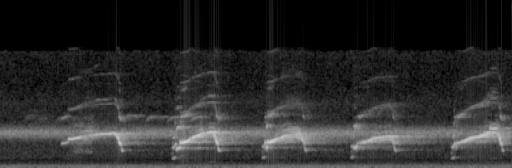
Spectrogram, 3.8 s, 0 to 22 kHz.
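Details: Squeeing bald eagle fledgling, hatched in April 2020 at Decorah, back at the nest in the morning asking for food; five piercing rising whistles, each snapping down at the end, with a faint constant high tone behind.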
